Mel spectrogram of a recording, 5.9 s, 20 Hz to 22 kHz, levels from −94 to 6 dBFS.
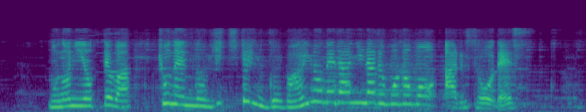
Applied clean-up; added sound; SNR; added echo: neural separator model SepFormer DNS4.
